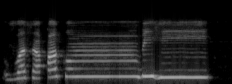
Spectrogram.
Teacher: एक अलिफ के बराबर ठहरेंगे क्योंकि गुन्ना होगा, नाक में आवाज जाएगी, प्लस इख्फा होगा, आवाज को छुपाना भी है और होंठ मिले हुए होंगे आपके · मीम साकिन की जो आवाज है उसको गुन्ने के साथ और इख्फा के साथ पढ़ेंगे, ये कहलाता है हमारा इख्फा यानी छुपा लेना।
